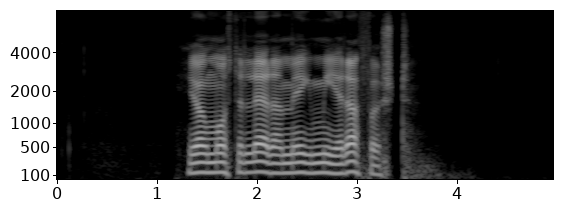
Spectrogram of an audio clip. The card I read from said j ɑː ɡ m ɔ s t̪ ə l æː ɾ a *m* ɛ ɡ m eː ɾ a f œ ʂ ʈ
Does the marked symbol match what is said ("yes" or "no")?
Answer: yes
